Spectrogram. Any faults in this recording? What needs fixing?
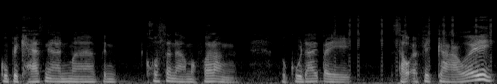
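The speech sounds dull and smeared throughout, with nothing above 10 kHz and an audible warbling texture on sustained sounds and sibilants. This is likely AAC compression at a low bitrate, around 32 kbps. The encoder cut the high band and coarsely quantised the remaining spectrum. To prevent it, encode at a higher bitrate or deliver the audio in a lossless format.

GSM signalling bursts run from 3.34 s to 4.92 s as a galloping pattern of short buzzes at 217 Hz, sitting roughly 15 dB below the speech. A nearby 2G phone exchanging signalling with its network emitted these radio bursts, and the audio circuit rectified them into sound. To prevent it, keep mobile phones away from the microphone, cables and preamp, or use shielded, balanced connections.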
